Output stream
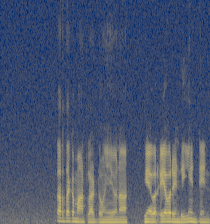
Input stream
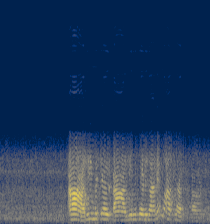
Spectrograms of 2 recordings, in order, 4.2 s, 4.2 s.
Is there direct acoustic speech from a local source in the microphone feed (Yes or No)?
Yes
